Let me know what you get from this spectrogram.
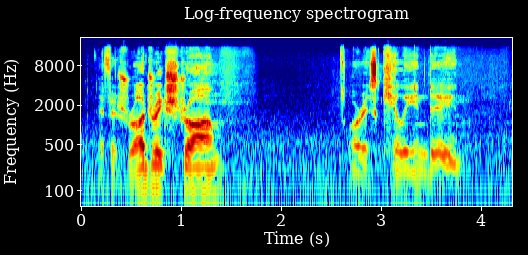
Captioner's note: none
